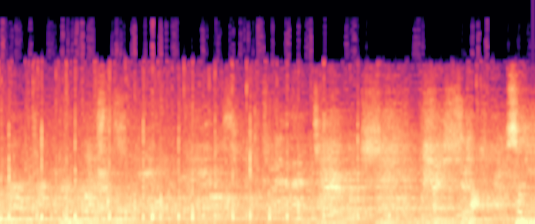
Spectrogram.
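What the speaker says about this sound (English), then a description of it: "I thought it was a good round of applause, ladies and gentlemen." Crowd applause fills the stands at an extreme dogs competition, a steady wash of clapping and cheering kept up throughout with general crowd noise.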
